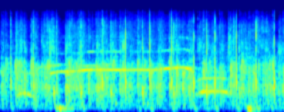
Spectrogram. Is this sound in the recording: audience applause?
yes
